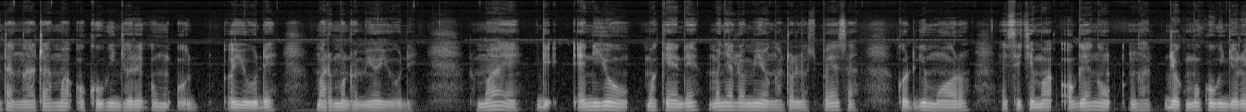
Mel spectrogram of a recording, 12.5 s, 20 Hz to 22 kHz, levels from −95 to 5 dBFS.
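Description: No technical faults are audible.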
